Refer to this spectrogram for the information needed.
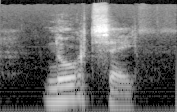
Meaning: the North Sea, part of the Atlantic Ocean between Britain, Belgium, the Netherlands, Germany, Scandinavia and France
- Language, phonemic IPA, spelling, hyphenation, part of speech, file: Dutch, /ˈnoːrt.seː/, Noordzee, Noord‧zee, proper noun, Nl-Noordzee.ogg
